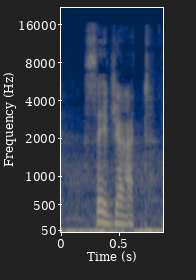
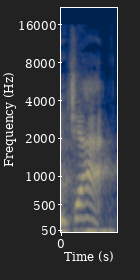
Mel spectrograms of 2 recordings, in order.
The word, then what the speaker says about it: Sajak: Sajacked. I don't know why. – Sajak. – I know what it is. Oh, okay. I can't make my mouth say it. Pat Sajak.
